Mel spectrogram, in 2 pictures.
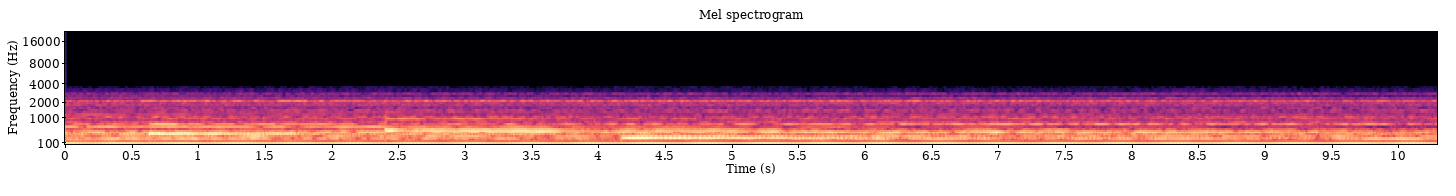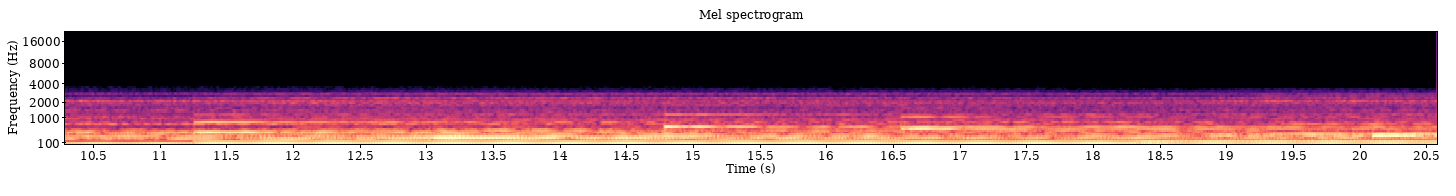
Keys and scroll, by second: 2.4 Delete, 9.4 ctrl+z, 17.6 space.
